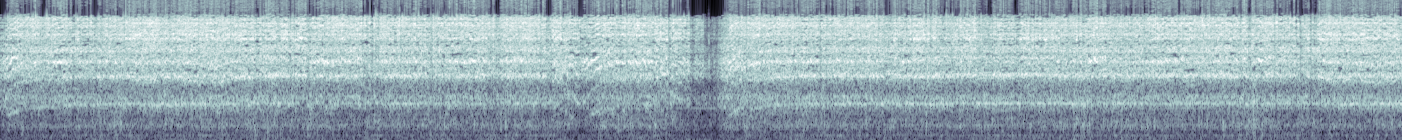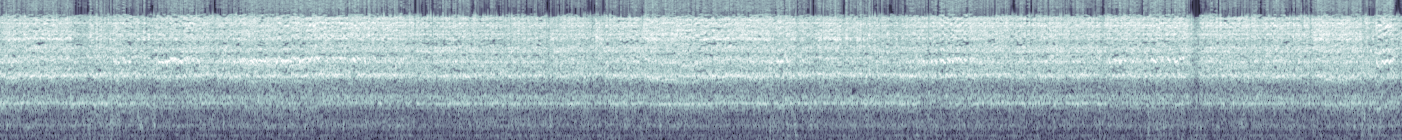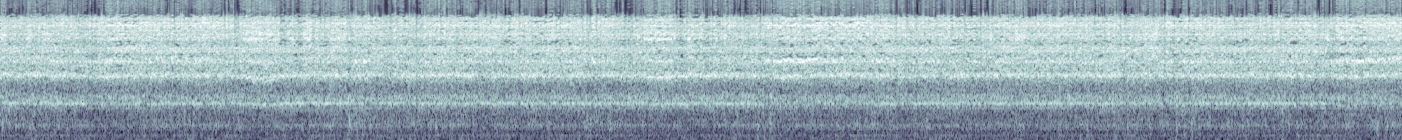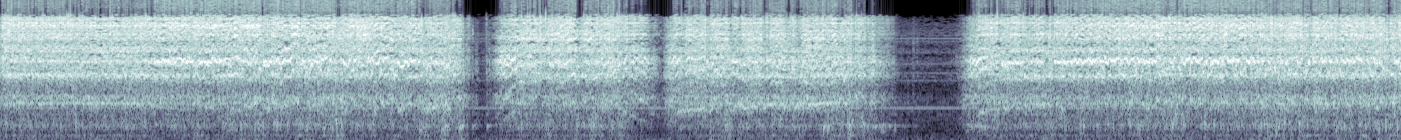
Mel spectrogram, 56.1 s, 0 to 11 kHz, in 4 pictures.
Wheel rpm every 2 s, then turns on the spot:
130, 220, 230, 120, 200, 230, 230, 220, 220, 230, 230, 230, 230, 230, 230, 230, 230, 230, 230, 230, 230, 230, 210, 180, 150, 140, 170, 220.
none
